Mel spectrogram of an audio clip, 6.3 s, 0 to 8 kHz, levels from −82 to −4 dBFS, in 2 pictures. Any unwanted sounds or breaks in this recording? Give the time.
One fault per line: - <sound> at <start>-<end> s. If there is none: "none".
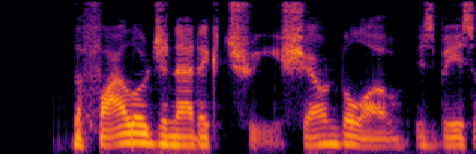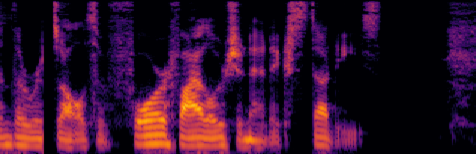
- dropout at 3.5-3.5 s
